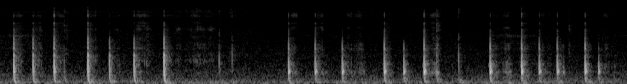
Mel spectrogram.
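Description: A plastic stylus taps and scratches across an iPad's glass screen covered with a matte plastic paper-like film while writing Japanese characters. About two dozen short, crisp, mid-pitched ticks come in quick bursts, with a brief softer scratchy lull in the middle, over a quiet background.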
